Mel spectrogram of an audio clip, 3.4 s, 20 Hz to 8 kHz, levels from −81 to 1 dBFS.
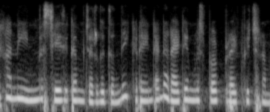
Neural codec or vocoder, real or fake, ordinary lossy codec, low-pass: none; real; Opus, 24 kbps; 7.2 kHz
